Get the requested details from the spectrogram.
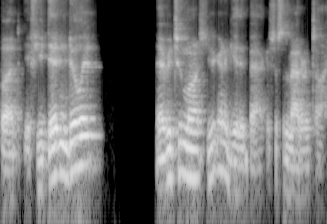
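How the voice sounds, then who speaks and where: A man with a very low, deep voice hosts a live video-call class and fields questions from callers. He speaks in an instructive way and drives his points home through repetition. The sound is roomy, with a noticeable echo around him. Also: big pitch swings, fairly quick, a little mellow. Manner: instructive, repeats advice with emphasis. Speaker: host answering caller questions.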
